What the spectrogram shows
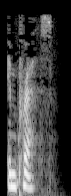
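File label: "impress", British English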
